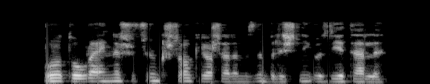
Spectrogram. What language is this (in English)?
Uzbek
